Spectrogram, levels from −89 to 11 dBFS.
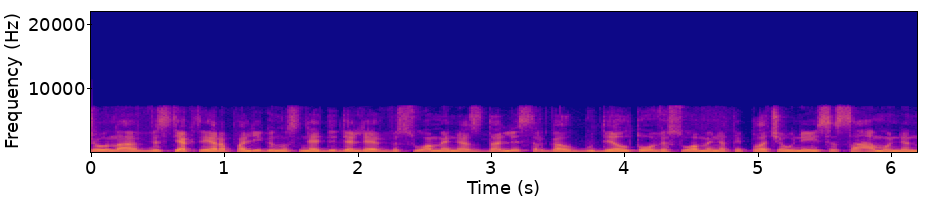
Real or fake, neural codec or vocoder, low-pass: real; none; 7.2 kHz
